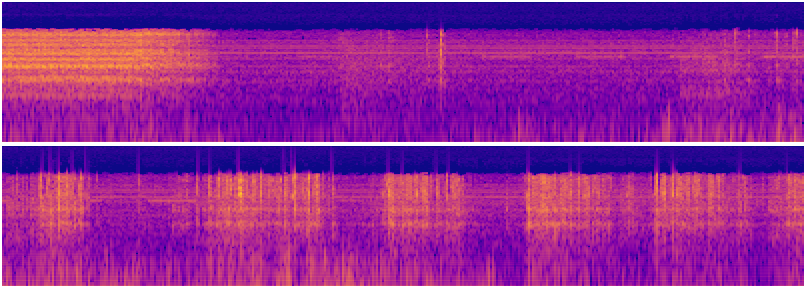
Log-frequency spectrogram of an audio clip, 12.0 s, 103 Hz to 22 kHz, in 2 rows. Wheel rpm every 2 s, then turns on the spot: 110, 0, 0, 10, 30, 20.
6-12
